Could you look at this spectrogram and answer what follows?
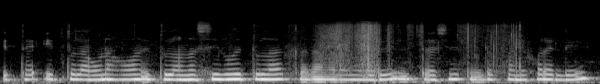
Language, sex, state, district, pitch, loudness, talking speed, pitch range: Chakma, female, Tripura, Unakoti, 230 Hz, -13 LUFS, 190 wpm, 220-235 Hz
